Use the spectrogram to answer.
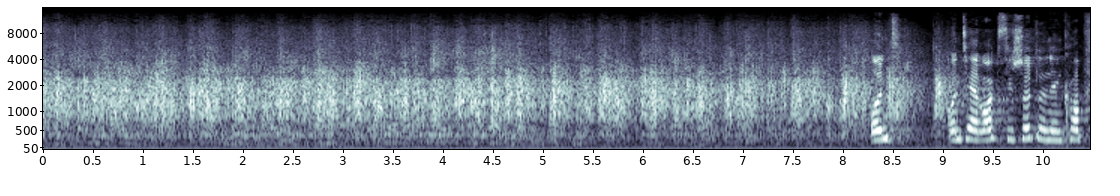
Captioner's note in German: Beifall CDU und BÜNDNIS 90/DIE GRÜNEN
